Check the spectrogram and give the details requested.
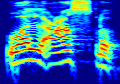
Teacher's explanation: را کو باریک پڑھیں گے کیونکہ اس کے نیچے زیر آ گئی ہے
